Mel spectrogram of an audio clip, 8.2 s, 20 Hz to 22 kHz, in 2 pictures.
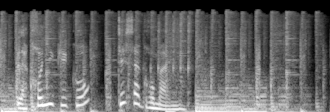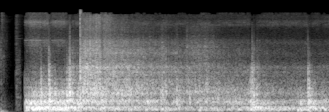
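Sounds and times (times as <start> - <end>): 
speech: 0.2 - 2.5
Falcon 9 rocket exploding on the launch pad at Cape Canaveral: 4.4 - 8.2.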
